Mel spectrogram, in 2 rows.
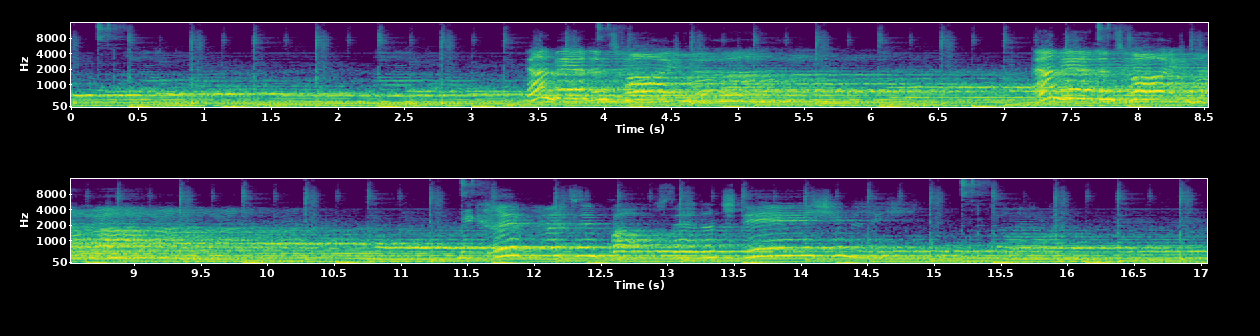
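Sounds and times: choir-like wordless singing: 0:00.0 - 0:17.0
pop song with electronic beat: 0:00.0 - 0:17.0.

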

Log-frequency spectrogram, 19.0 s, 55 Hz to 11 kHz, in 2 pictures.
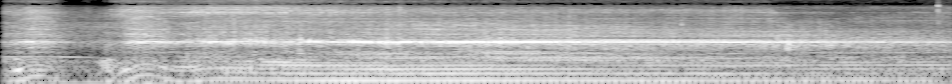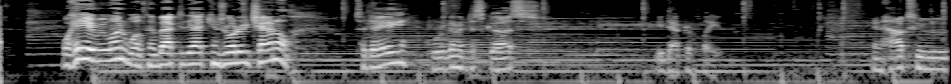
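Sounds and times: car engine running and driving off: 0:00.1 - 0:09.6.

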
